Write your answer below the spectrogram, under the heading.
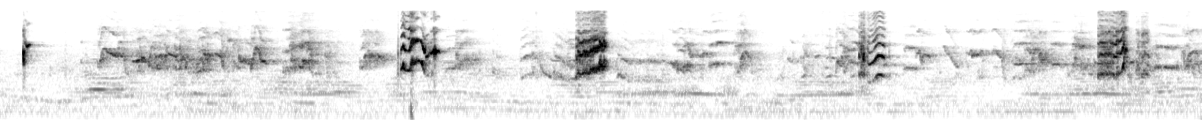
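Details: Colony of African lovebirds: scattered shrill squeaks and short chattering squawks come in separate loud bursts about a second apart, over a low murmuring background.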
